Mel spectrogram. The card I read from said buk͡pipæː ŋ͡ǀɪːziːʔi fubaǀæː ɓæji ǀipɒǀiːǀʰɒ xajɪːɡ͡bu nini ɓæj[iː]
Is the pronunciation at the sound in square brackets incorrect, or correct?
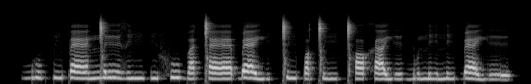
incorrect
